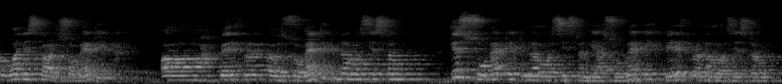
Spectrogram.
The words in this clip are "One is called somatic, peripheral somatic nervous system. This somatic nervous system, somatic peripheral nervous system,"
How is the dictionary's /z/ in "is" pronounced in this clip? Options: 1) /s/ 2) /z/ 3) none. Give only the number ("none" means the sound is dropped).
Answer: 1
